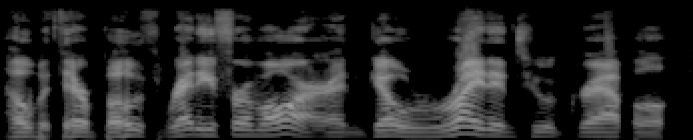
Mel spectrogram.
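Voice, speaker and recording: A man giving excited play-by-play commentary on a wrestling match, calling each move as it happens. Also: mid-range voice, dry recording. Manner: excited, calls moves quickly.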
